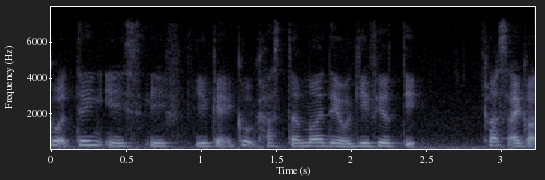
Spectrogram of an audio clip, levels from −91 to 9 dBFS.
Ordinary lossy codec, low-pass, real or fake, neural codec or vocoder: none; 7.2 kHz; real; none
